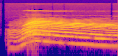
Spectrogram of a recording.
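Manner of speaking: long, loud, high roar; playful roar. Acted. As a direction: roar like a kid playing monster. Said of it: "roared Flea".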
